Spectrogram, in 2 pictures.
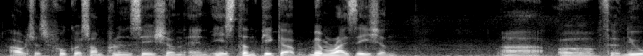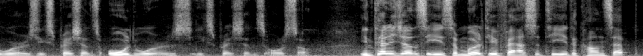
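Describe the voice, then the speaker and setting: Korean-accented man reading slowly, many fillers. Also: mid-range voice, mellow. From South Korea. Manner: hesitant, many uh fillers and self-corrections. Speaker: vlogger reading an article aloud. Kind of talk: casual self-recorded English reading practice.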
